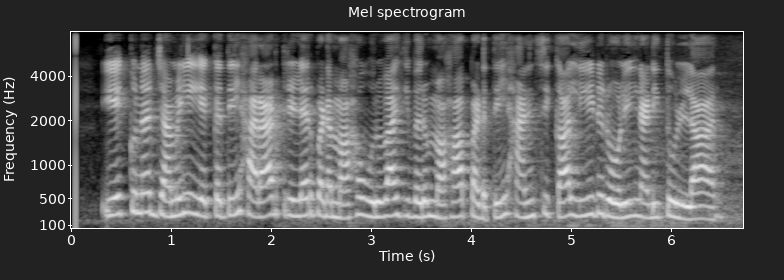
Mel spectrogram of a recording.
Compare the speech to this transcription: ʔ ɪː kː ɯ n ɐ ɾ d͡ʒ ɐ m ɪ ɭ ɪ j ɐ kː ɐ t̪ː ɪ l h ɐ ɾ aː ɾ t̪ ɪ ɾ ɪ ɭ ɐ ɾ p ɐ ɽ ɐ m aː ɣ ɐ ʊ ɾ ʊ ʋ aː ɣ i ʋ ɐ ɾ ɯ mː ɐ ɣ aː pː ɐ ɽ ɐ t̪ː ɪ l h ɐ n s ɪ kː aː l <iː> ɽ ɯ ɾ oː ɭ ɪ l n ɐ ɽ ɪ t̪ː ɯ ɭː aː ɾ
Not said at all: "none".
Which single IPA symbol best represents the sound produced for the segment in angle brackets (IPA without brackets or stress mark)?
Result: iː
